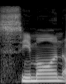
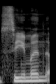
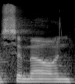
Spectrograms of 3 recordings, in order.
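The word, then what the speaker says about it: CIMON: It is called, I'm assuming I'm pronouncing it right, Simon, or it's C-I-M-O-N. Simon, okay. – Simon. So we'll say Simon or Simone to make things not awkward.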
